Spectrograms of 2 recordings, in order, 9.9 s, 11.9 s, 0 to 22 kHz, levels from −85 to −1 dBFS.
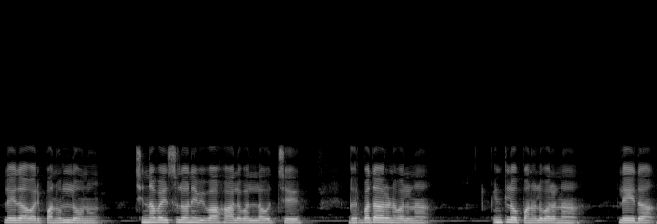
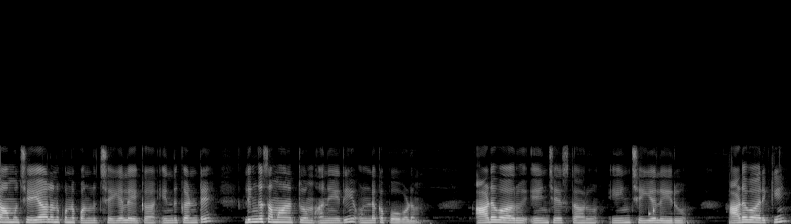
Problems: none marked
